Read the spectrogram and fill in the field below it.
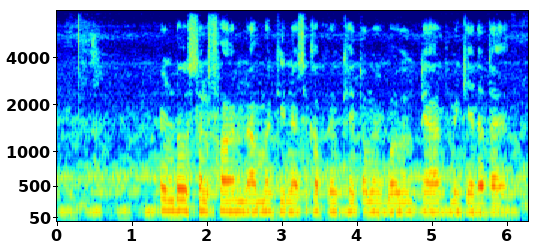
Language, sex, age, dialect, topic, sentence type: Hindi, male, 18-24, Marwari Dhudhari, agriculture, statement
